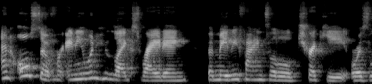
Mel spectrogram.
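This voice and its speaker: A woman with an American accent talks at a very fast pace. Her medium-pitched voice is bright and sharp, with ordinary pitch variation. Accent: American, noticeable to UK audience. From California. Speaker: children's author. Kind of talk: author talk to school pupils.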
